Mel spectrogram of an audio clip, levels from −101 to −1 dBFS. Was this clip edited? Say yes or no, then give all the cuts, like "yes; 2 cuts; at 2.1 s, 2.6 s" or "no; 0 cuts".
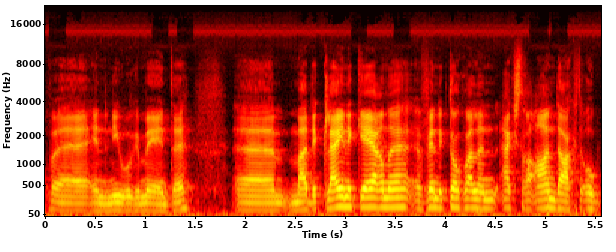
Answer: no; 0 cuts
